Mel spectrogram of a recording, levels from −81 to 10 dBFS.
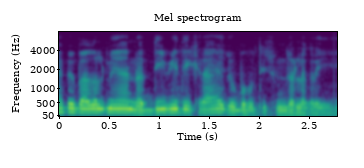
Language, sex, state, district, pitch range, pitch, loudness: Hindi, male, Maharashtra, Washim, 110-140 Hz, 130 Hz, -14 LUFS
